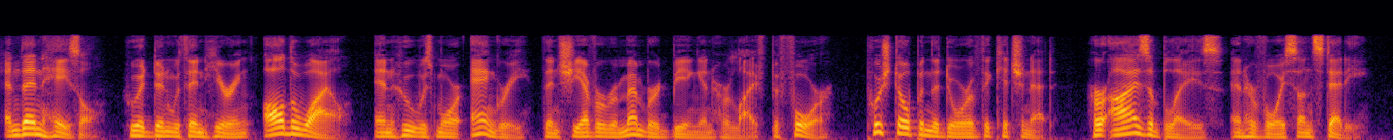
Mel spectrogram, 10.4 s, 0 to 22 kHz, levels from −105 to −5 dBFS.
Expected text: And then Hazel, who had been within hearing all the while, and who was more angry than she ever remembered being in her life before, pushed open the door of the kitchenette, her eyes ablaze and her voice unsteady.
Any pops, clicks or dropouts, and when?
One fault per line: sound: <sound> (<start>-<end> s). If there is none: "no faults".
no faults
